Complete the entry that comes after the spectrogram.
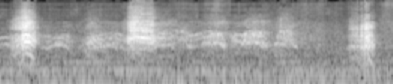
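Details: Macaws at feeding time give harsh, raspy squawks: three loud bursts spaced about a second and a half apart, with quieter grating calls between them.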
